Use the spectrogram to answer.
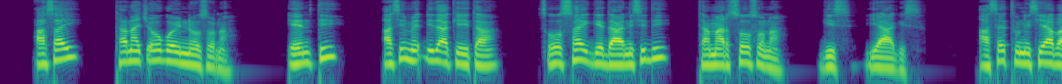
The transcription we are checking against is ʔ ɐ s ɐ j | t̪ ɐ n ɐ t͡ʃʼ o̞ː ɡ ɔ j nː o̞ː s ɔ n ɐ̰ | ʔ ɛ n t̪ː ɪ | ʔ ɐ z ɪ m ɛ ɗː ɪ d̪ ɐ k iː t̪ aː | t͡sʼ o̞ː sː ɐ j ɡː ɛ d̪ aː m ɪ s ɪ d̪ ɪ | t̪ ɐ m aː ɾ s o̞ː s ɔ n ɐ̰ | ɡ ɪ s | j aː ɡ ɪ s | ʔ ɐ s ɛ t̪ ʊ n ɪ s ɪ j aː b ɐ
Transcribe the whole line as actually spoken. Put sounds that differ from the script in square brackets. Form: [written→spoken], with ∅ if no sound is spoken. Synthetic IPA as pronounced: ʔ ɐ s ɐ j | t̪ ɐ n ɐ t͡ʃʼ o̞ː ɡ ɔ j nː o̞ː s ɔ n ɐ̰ | ʔ ɛ n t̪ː ɪ | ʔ ɐ [z→s] ɪ m ɛ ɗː ɪ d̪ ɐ k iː t̪ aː | t͡sʼ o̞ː sː ɐ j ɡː ɛ d̪ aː [m→n] ɪ s ɪ d̪ ɪ | t̪ ɐ m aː ɾ s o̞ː s ɔ n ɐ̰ | ɡ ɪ s | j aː ɡ ɪ s | ʔ ɐ s ɛ t̪ ʊ n ɪ s ɪ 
